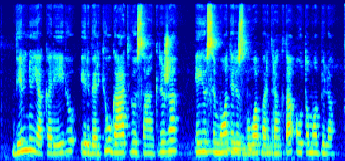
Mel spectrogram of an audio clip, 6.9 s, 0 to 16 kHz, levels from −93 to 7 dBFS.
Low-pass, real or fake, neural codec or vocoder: 14.4 kHz; real; none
